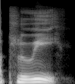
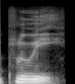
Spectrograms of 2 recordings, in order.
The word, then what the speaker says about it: pluie: The word for that is de la pluie. Now that ouï sound can be a little tricky. It's kind of like a quick oui. Say it with me. De la pluie.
